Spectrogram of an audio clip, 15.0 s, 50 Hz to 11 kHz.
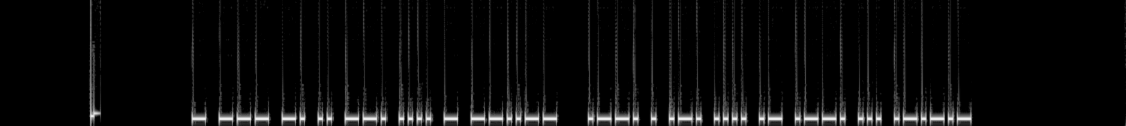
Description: Morse code, heard as a keyed tone, about 20 wpm, 700 Hz. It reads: TONIGHT, PERHAPS.
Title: Sentences from Top 1000 Words - Review Part 3 - 20wpm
